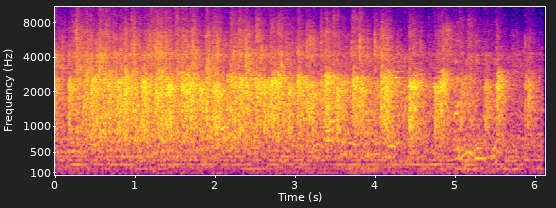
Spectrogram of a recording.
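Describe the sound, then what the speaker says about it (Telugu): A congregation at a pastor-led Christian engagement ceremony claps together in a thick, continuous round of applause that holds steady for several seconds before easing slightly. "చప్పట్లు కొడదామండి."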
